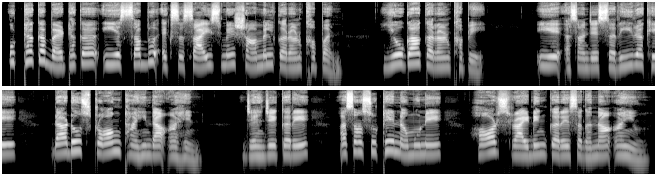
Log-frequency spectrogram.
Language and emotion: Sindhi, neutral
